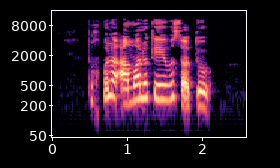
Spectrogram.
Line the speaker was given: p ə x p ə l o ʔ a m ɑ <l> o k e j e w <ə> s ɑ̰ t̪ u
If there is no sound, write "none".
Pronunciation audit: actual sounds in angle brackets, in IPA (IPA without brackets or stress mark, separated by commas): l, ə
